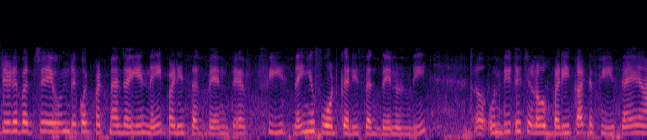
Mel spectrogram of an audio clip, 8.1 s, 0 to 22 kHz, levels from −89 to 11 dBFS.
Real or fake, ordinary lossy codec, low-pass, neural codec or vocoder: fake; none; 5.4 kHz; codec, 24 kHz, 3 kbps, HILCodec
